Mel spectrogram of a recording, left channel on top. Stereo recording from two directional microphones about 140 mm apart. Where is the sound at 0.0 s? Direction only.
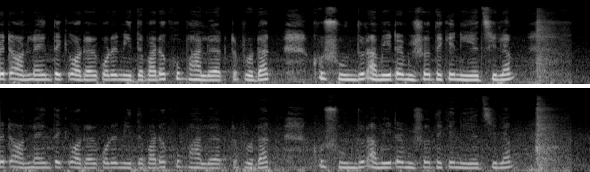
50° left (ahead or behind).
